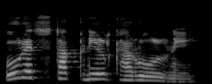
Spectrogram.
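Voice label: "Ooretstaknilkaroolni", pronunciations; Fourth Way; Beelzebub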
